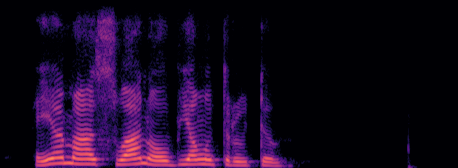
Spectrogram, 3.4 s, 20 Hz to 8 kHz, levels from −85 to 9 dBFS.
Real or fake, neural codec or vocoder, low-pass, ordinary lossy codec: fake; codec, 16 kHz, 4 kbps, X-Codec, HuBERT features, trained on LibriSpeech; 7.2 kHz; Opus, 16 kbps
